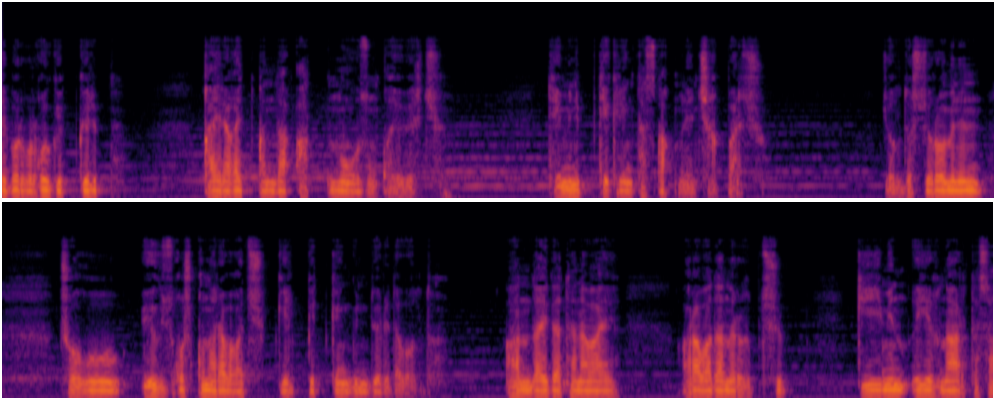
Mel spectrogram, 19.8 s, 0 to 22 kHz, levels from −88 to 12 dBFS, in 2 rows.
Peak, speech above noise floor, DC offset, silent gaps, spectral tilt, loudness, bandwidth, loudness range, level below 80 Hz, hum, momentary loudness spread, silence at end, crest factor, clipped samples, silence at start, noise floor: -8 dBFS; 31 dB; under 0.1%; none; -7 dB/octave; -28 LUFS; 10.5 kHz; 5 LU; -50 dBFS; none; 16 LU; 0 s; 20 dB; under 0.1%; 0 s; -58 dBFS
